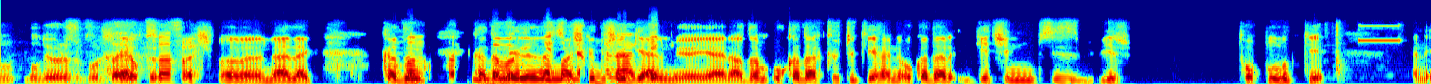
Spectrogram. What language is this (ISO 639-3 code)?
tur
